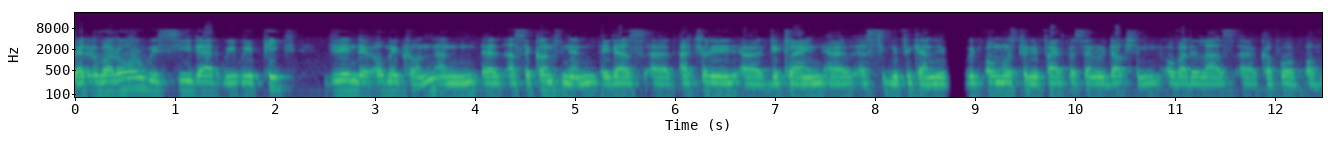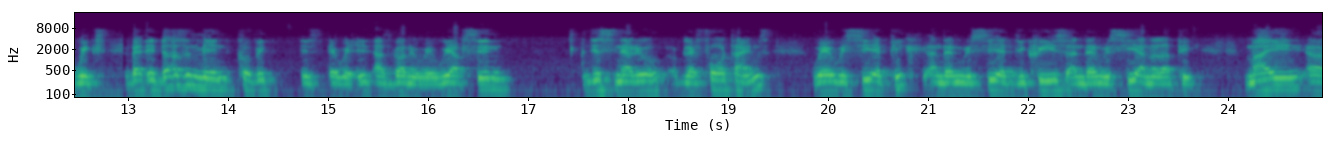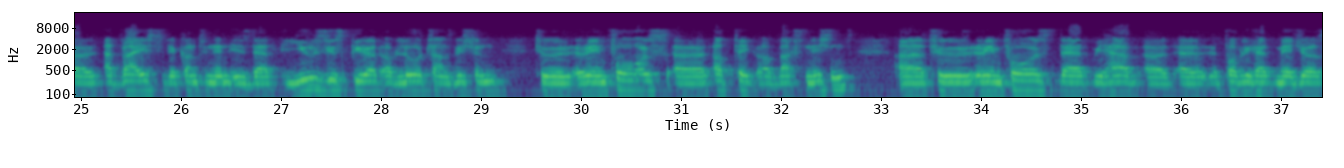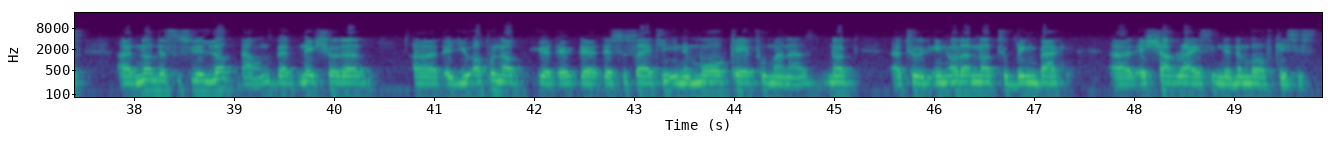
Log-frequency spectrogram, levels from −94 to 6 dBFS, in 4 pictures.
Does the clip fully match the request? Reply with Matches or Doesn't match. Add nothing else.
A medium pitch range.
Doesn't match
